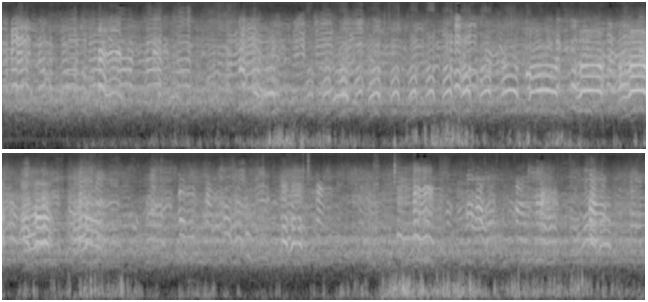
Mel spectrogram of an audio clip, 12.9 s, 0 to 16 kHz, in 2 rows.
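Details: A large flock of red knots in New Jersey on 22 May 2010, with a few Dunlins, Ruddy Turnstones and gulls, gives a dense, overlapping chatter of short nasal calls, about two a second, over low wind rumble.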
